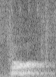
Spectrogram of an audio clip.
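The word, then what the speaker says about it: Bourque: oh by the way my name is spelled weird its Burke but its Bo you are qu e so hopefully you'll see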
